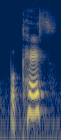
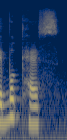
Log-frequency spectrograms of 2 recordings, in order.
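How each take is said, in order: First: "bookcase" with the accent wrongly on "case"; misplaced stress. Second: Said in the usual way. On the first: Shown as a demonstration. Teacher showing why accent matters, stress on the wrong syllable. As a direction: lean on "case" in "bookcase", not "book". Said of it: "hard to understand". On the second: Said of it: "putting the accent on the right syllable".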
